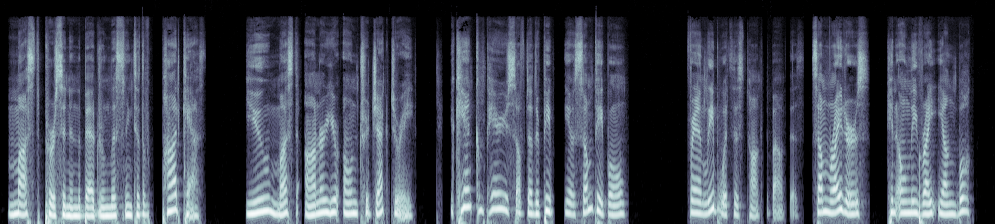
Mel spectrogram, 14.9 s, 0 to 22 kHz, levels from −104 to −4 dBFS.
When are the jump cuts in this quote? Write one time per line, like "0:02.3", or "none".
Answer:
0:08.3
0:12.1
